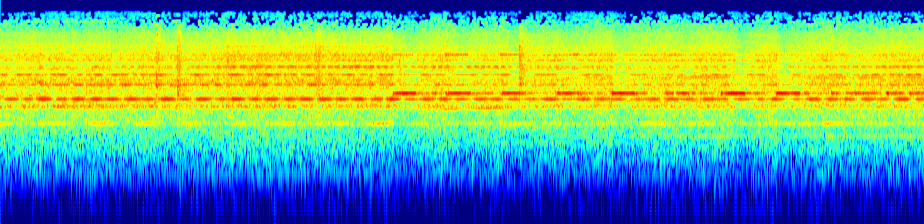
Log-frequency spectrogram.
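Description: Jet airliner engines running: a steady rushing noise with several high, whining tones that pulse about twice a second. A further, slightly higher tone joins about six seconds in.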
